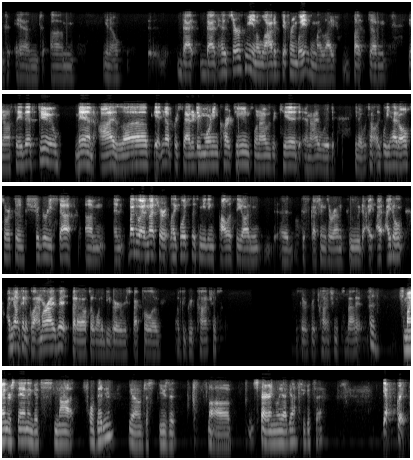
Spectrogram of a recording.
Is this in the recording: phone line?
yes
